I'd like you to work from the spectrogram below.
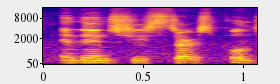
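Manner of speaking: normal talking voice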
